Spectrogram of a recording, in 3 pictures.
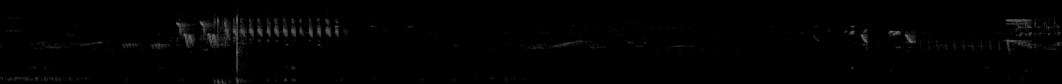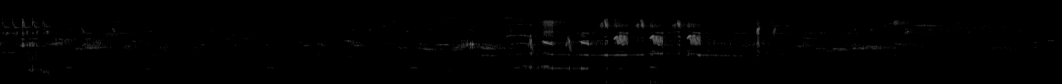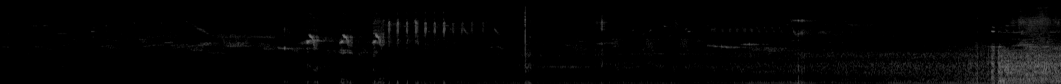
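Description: A small bird chirping and trilling in short, repeated bursts of quick high notes. A faint low hum sets in near the end.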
